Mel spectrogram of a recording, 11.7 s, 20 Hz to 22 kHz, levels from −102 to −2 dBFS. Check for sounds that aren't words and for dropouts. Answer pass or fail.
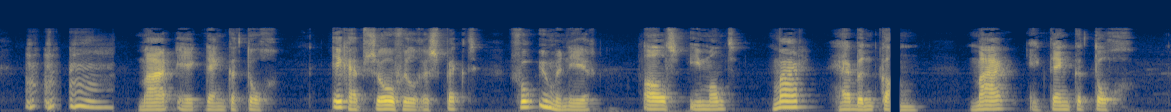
fail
